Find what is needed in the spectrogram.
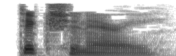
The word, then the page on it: dictionary: American English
